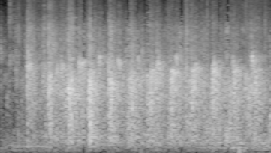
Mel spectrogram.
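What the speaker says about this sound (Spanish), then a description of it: "¿Cuántos aplauden al que vive?" Congregation at a church service applauding in a steady, dense wash of clapping that fills the whole stretch at moderate loudness, with no speech over it.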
